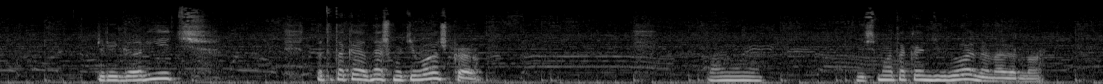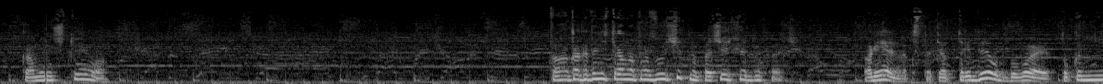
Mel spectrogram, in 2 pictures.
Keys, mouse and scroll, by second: 0.0-5.0 drag, 6.6-9.3 drag, 10.5-15.6 shift+drag, 16.0-21.0 drag.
